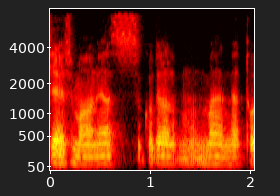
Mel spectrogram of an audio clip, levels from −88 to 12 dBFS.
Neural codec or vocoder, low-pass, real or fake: codec, 16 kHz, 0.4 kbps, LongCat-Audio-Codec; 7.2 kHz; fake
